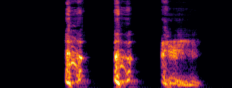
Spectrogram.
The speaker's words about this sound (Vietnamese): Những tiếng ho sặc sụa vang lên, cảm giác như nó ở ngoài sân thì phải.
